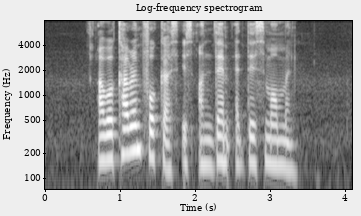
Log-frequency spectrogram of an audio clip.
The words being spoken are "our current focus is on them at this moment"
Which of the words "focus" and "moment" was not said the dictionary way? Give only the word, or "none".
none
